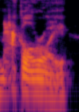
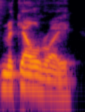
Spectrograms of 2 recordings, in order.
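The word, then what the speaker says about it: McElroy: the way people pronounce melroy so many people pronounce it mroy like no it's melroy it was it was melroy M apostrophe g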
